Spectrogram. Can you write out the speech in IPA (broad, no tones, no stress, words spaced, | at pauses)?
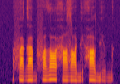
faɡabfɨ ðˤœha zˤɑbʲəhɑlˠbʲɨb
